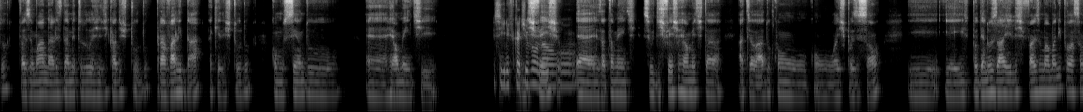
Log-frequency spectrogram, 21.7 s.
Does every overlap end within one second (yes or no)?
no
